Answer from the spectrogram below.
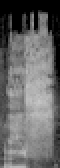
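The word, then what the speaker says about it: Ys: the new the new east game and naturally since i was looking forward to it it came out and now i'm playing it um east east pronounced east looks like yes um really fun game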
